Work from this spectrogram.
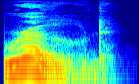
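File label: "rode", British English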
